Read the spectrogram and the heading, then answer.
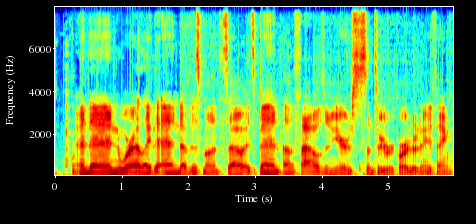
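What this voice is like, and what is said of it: Slightly garbled, sick-sounding voice. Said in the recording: “I'm a little sick, so I apologize if my voice sounds a little extra garbly”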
